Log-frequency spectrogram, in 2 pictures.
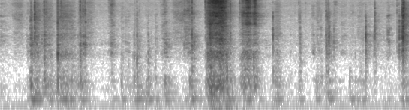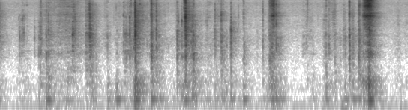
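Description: Scattered light clicks, taps and rubbing as an HO scale model locomotive is handled on its track, over a faint steady hum.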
